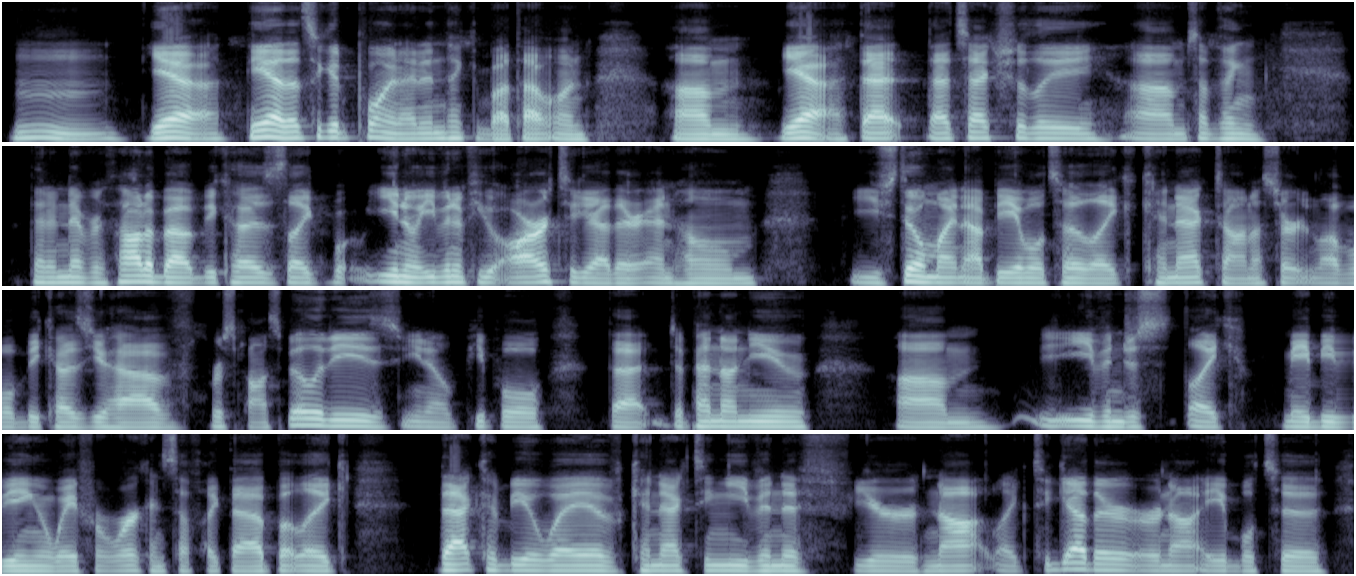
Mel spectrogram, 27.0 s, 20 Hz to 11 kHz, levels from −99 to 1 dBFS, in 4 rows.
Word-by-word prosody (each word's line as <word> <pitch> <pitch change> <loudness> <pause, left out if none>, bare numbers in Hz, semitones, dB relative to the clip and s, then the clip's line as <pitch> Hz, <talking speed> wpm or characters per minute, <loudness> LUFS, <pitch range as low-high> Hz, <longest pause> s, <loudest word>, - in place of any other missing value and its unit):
Hmm, 120 -5 -3 0.2
yeah, 130 -3 +7
yeah. 155 +1 +9
That's 135 +2 +2
a - - 0
good 145 -3 -1
point. 135 -4 +1
I 115 - 0
didn't 120 +1 -1
think 130 0 -3
about 105 -2 -1
that 115 - +2
one. 110 -3 -2 0.4
Um, 110 -2 +1
yeah, 130 -3 +6
that 125 -1 +4
that's 125 +1 0
actually, 125 -4 -1
um, 115 -2 0
something 115 -3 -4 0.6
that 125 - -1
I - - +1
never 120 -1 0
thought 140 +4 +5
about 120 -4 +5
because, 120 -2 -2
like, 115 -2 -1
w 120 +2 -11
you 145 -1 +3
know, 125 - +5
even 125 +2 +2
if 130 - -4
you 125 0 -3
are 125 +3 +6
together 110 -4 -1
at 110 -1 -3
home, 110 0 -4 0.5
you 120 -2 -7
still 135 +6 +4
might 120 -1 +3
not 110 -1 +1
be 115 - +2
able 115 -1 +1
to, 115 -1 0
like, 105 -1 -2
connect 120 +1 0
on 105 0 -2
a 110 - -6
certain 115 +1 -5
level 110 0 -5
because 110 -1 -3
you 110 - -1
have 105 -3 0
responsibilities, 125 +1 -1
you 120 - -7
know, 110 -2 -8
people 110 -1 -6 0.3
that 110 -3 -1
depend 120 -1 -1
on 120 0 +1
you, 120 -1 +2 0.4
um, 105 -1 -2 0.2
e - - -9 0.2
even 120 -2 0
just, 115 - -7
like, 115 -5 -3 0.2
maybe 115 -1 0
being 115 +1 +1
away 115 0 0
for 115 0 -10
work 120 0 -1
and 110 - -7
stuff 110 0 -10
like 110 - -7
that. 110 0 +1
But, 120 0 -2
like, 115 -2 -1 0.4
that 130 0 +6
could 130 -3 -5
be 125 - +1
a 125 - 0
way 120 0 +2
of 110 -4 -2
connecting 120 0 -2
even 115 0 0
if 110 -4 -5
you're 115 -2 -3
not, 115 +2 +1
like, 115 -4 -11
together 135 -3 +1
or 120 - -2
not 115 0 -3
able 115 -1 -5
to, 110 -2 -4
115 Hz, 210 wpm, -22 LUFS, 110-125 Hz, 0.6 s, yeah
